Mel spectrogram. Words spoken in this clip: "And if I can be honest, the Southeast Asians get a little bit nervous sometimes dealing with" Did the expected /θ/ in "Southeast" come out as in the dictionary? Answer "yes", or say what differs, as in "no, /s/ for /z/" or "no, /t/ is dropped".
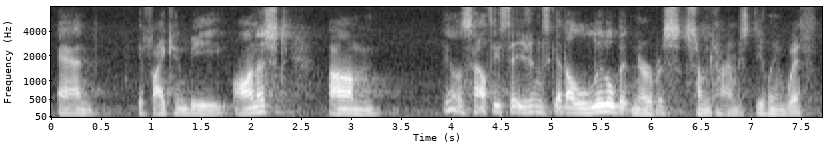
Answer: yes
